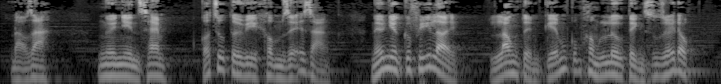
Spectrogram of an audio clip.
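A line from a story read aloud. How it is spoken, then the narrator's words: Shouted. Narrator (Vietnamese): Tiểu Thất hét lên một tiếng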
